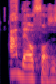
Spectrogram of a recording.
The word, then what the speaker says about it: adelphos: Adelphos is spelled A-D-E-L-P-H-O-S. Adelphos. Can you show it to us?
